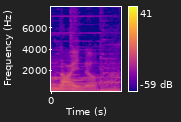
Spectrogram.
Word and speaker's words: niner: But for 3, we say tree, and for 9, we say niner. That simple.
